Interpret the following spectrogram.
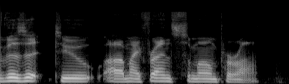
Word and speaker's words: Simon Parent: I know it looks like Simon Parent, but he's French, so he says Simone Peron.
